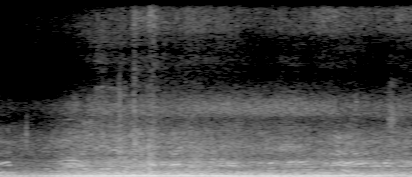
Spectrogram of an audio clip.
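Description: Drag racing motorcycle engine spun over by a push-on starter cart and then running at a steady, low-pitched idle, without revving.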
